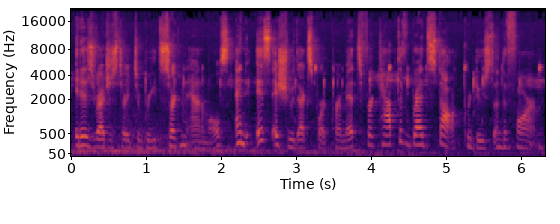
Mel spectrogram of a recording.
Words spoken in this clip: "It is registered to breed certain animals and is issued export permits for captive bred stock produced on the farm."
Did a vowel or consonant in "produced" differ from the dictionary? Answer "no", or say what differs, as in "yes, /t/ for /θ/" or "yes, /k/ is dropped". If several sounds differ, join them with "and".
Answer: no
